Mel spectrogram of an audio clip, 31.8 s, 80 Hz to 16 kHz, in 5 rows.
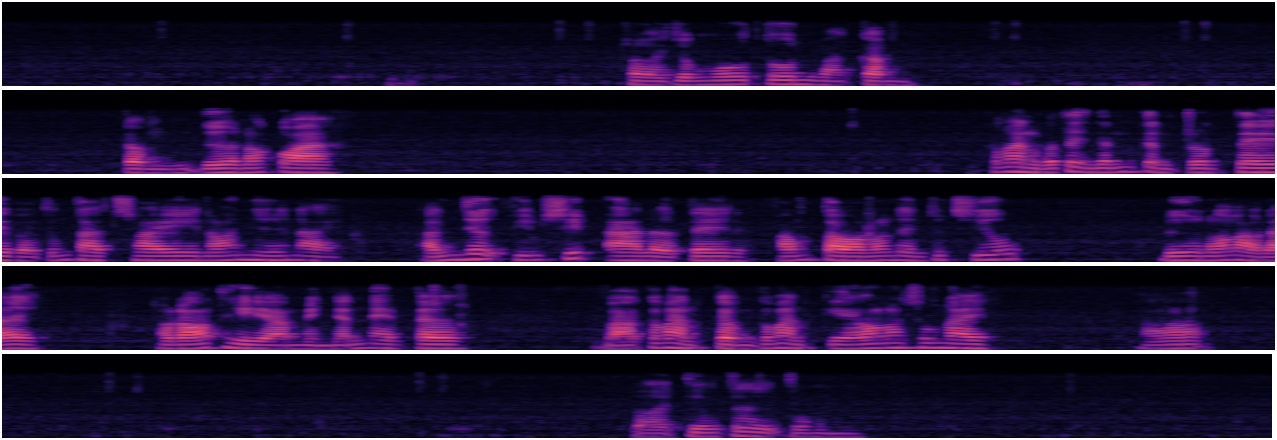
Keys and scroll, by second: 12.2 ctrl+t, 21.2 Return.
